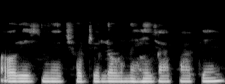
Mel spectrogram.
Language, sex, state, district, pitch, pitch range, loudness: Hindi, male, Bihar, Begusarai, 135 Hz, 135-140 Hz, -17 LUFS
